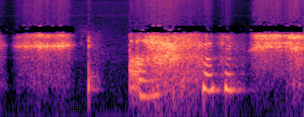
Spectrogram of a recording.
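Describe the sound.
A harsh, buzzing alarm sound effect blares in loud, noisy bursts: a long blast, a short gap with a brief blip, then a longer blast with a wavering, voice-like tone near the end.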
